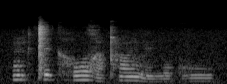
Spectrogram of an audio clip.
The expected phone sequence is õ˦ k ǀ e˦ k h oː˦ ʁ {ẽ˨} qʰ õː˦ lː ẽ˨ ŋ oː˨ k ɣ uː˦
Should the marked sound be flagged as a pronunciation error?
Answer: yes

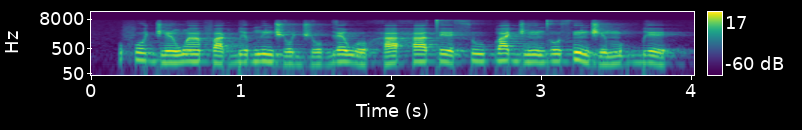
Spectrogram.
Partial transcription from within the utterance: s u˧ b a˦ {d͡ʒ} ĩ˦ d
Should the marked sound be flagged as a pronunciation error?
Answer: no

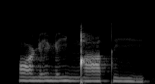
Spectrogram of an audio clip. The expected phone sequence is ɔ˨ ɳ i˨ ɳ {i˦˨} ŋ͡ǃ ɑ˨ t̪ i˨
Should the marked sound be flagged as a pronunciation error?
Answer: yes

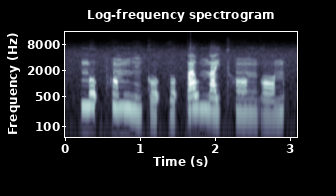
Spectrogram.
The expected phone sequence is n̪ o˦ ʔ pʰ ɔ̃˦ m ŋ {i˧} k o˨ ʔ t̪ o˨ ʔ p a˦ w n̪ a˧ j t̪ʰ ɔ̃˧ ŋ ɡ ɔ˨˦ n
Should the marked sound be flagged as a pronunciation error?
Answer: yes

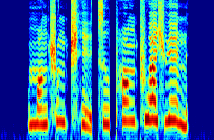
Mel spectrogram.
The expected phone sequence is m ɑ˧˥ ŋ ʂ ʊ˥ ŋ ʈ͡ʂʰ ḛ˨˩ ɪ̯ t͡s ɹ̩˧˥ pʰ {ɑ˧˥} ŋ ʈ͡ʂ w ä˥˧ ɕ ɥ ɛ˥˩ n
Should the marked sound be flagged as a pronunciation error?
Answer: yes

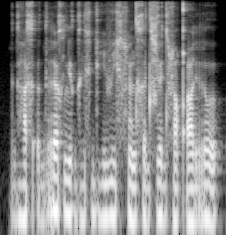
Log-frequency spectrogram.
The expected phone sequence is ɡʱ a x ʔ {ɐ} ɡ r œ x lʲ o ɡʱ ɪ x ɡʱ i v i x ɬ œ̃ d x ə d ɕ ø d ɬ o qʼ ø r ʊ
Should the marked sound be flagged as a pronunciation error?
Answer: yes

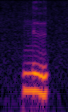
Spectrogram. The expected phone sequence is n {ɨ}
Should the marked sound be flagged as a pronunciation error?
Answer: no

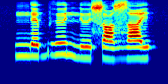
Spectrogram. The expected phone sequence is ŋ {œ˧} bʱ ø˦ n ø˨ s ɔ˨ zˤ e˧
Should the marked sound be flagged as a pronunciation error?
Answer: yes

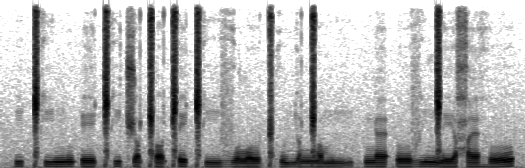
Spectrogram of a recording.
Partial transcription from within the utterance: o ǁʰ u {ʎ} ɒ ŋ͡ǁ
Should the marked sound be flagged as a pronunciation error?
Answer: no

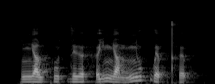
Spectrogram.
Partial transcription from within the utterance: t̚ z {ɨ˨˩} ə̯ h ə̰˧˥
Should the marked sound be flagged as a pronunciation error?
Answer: no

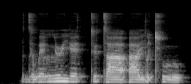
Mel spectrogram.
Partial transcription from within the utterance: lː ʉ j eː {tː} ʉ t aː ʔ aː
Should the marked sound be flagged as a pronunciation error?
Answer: no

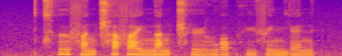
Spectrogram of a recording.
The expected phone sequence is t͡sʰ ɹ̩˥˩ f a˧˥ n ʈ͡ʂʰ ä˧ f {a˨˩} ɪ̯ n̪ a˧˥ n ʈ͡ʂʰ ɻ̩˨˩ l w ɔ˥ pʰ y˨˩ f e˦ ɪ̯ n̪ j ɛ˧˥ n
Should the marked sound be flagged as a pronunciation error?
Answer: yes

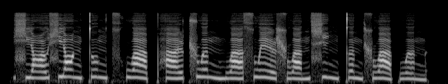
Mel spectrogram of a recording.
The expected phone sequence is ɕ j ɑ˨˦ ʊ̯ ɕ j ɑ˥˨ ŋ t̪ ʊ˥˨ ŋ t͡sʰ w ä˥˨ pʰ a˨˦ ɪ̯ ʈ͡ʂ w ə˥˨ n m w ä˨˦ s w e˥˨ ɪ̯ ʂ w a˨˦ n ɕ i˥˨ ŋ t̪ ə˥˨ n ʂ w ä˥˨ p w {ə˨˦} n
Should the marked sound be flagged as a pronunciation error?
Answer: yes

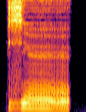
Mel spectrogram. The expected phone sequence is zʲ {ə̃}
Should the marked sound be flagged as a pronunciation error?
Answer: yes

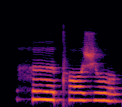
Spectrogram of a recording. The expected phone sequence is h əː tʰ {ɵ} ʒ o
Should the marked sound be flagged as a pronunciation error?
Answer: yes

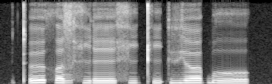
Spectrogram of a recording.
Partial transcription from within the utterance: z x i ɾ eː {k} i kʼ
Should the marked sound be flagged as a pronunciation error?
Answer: yes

